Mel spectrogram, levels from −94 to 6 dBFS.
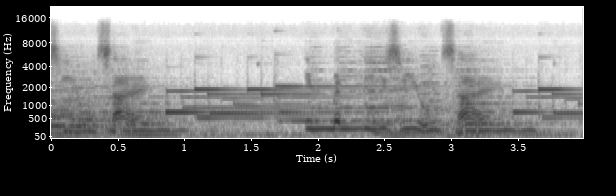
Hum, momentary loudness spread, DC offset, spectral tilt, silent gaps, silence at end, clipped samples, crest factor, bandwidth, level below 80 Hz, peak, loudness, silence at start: none; 3 LU; under 0.1%; -5 dB/octave; none; 0 s; under 0.1%; 18 dB; 14.5 kHz; -46 dBFS; -10 dBFS; -28 LUFS; 0 s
